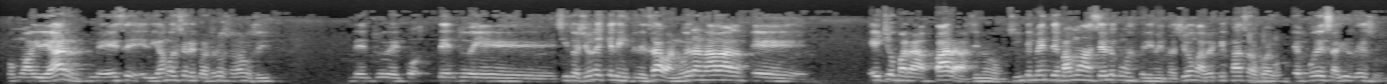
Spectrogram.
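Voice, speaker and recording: Male guest producer, slightly high voice, halting casual explanations, faint background noise. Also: rough recording. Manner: halting, repeats and reformulates. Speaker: guest, music producer and sound designer.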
